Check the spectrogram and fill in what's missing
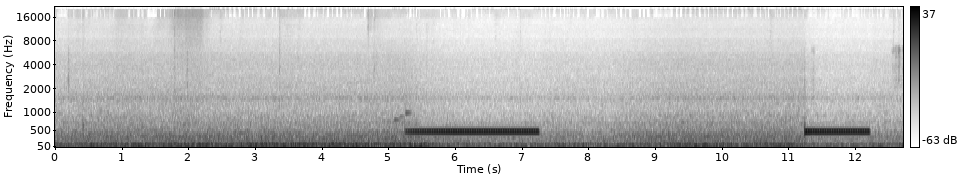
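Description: A steady telephone line tone holds through a call being placed, with a louder pure beep at about five seconds lasting two seconds and another short beep near the end, over low road-like rumble.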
